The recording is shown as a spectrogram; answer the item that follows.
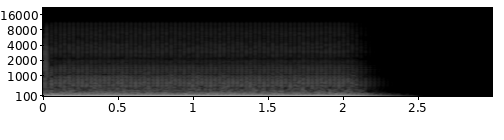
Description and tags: fake analog bass 1a
deep electronic bass sound
bass, electronic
